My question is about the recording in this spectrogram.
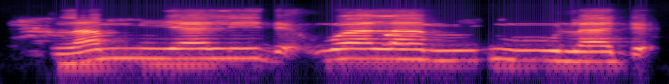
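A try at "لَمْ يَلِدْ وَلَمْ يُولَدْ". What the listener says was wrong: Nah, jangan berhenti, jangan lam yalid wa lam, jangan berhenti, sambung, habis berhenti nyambung.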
